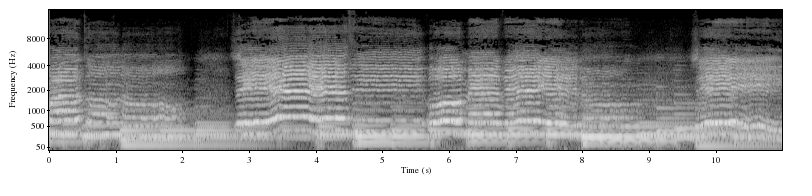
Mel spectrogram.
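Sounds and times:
woman singing gospel: 0:00.0 - 0:08.9, 0:09.6 - 0:11.0.

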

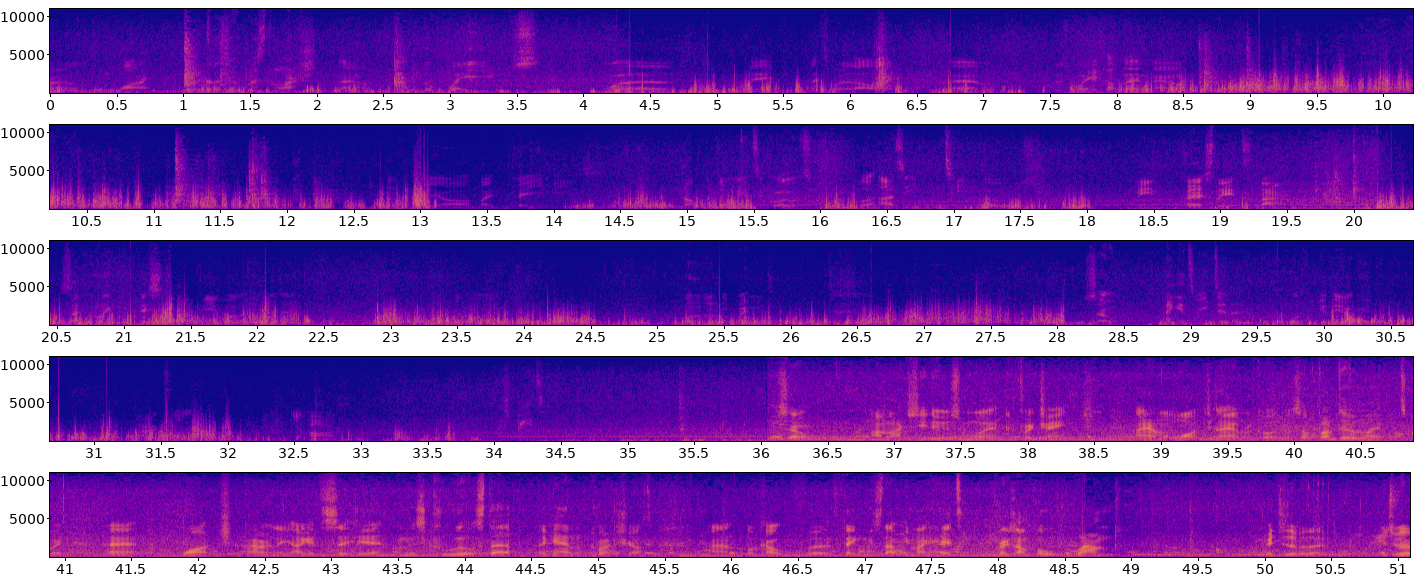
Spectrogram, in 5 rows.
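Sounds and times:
sea water rushing along hull: 0:00.0 - 0:13.2, 0:13.9 - 0:51.0
wind buffeting microphone: 0:00.0 - 0:51.0.

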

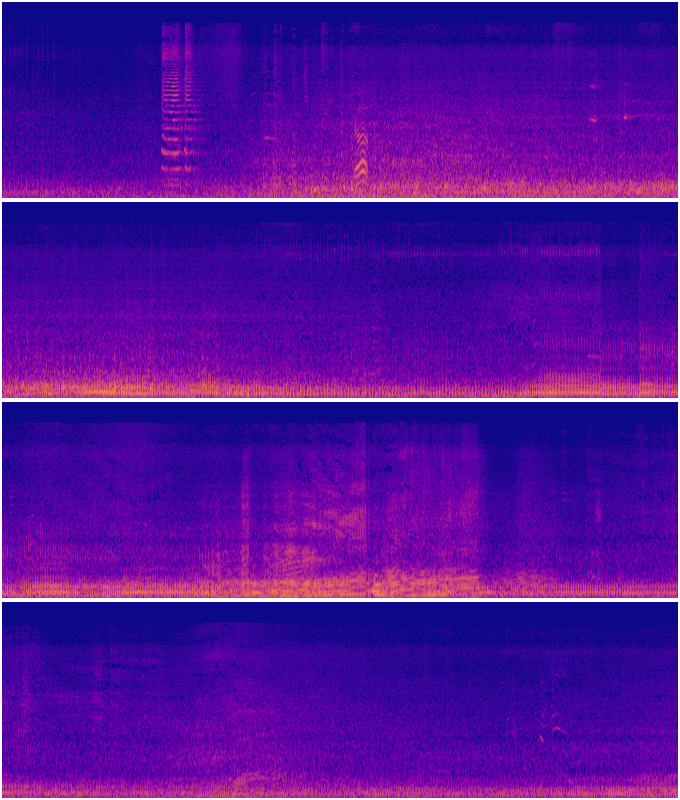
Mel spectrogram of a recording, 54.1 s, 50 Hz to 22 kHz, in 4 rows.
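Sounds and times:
passenger train rolling past: 0:00.0 - 0:33.6
motorcycle engines revving past: 0:12.0 - 0:54.0.

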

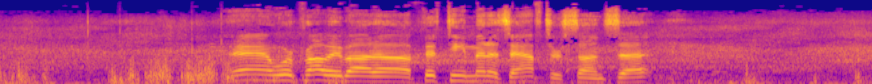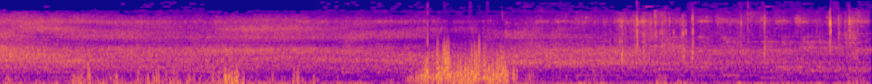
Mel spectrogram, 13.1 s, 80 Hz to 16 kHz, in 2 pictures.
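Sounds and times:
passing vehicle rumble: 0:00.0 - 0:13.0.

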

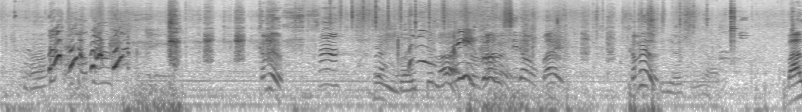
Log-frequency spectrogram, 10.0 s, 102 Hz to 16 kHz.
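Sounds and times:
dog panting: 0:02.1 - 0:03.8, 0:05.8 - 0:08.3.

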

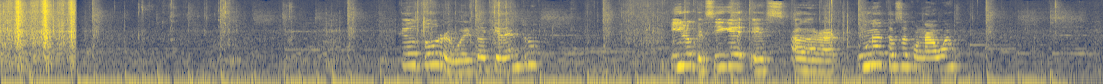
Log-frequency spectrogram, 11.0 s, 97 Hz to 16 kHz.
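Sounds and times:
chip bag crinkling and rattling: 0:00.0 - 0:00.8, 0:03.4 - 0:08.7
quiet background music: 0:00.0 - 0:11.0.

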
